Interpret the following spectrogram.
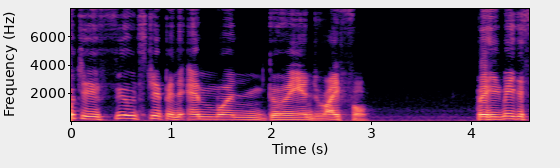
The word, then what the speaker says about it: Garand: And he says Garand, not Garand. No, he says Garand, not Garand. One is how most people pronounced it, and one is how the developer of the rifle pronounced his own last name, which is where the name comes from.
